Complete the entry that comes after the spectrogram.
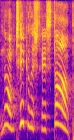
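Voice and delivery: put-on squeaky, very high girl voice. Retelling what a woman said when he grabbed her, in a squeaky high girl impression. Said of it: "why did it sound like Mickey Mouse?".

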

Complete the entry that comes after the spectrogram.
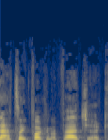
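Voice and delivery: plain

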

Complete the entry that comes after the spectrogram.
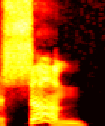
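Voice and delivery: big voice crack mid-phrase. A speaker discussing football receivers, with a big voice crack. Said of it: "that was a big voice crack on that one".

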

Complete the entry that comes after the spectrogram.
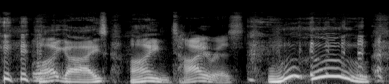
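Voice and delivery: put-on condescending voice. Retelling how the girls imitated him: imitating a condescending voice. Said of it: "In a condescending manner".

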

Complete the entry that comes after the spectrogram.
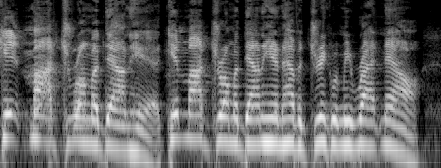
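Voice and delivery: put-on high, boozy, drunken screaming. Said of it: "Mick's screaming and yelling".

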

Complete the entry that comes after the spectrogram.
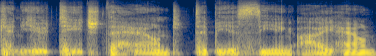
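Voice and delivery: very slow, hushed half-whisper. Calling Goblin Junior over in character and asking him something: half-whispering. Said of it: "and then I whisper to him".

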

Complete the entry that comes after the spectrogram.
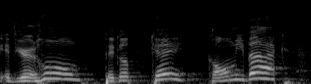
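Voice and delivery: fatherly dad-like voice. Retelling how the dad leaves voicemails: imitating his dad's voicemail. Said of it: "He's like".

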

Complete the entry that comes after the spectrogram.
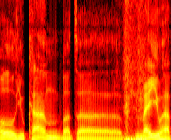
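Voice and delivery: put-on French accent. Playing the other speaker's mom correcting grammar: put-on french accent. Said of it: "I don't know why I made a French".

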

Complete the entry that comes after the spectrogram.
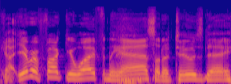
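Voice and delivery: stand-up comic punchline delivery. Retelling a line from own stand-up act: imitating own stand-up delivery. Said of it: "I'm up there being like".

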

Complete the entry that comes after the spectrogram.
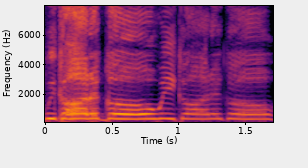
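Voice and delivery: very high, stretched, drawn-out hollering. Speaker retells yelling at him from the truck while driving, retelling yelling at him. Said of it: "I'm literally yelling at him like".

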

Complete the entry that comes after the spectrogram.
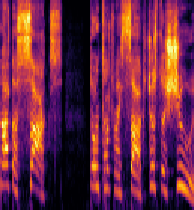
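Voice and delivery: put-on fussing old woman yell, pitched very high. A grandson retells his grandma yelling at him as he removes her shoes, imitating grandma yelling. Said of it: "she starts yelling at me".

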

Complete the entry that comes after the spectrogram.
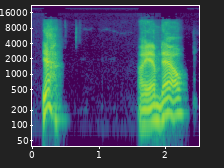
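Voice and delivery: chipper, bright, sunny tone. Answering in character after firing the gun: smiling brightly. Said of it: "smile very brightly".

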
